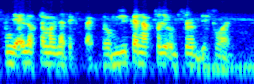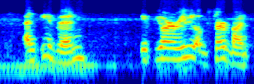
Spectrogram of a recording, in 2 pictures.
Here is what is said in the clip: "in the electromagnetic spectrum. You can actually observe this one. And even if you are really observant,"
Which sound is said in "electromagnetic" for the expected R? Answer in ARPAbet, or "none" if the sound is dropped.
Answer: none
